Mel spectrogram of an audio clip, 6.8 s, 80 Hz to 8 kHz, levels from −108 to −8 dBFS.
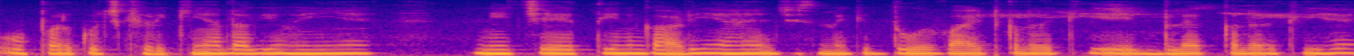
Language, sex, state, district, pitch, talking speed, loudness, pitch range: Hindi, female, Uttar Pradesh, Gorakhpur, 215 Hz, 185 wpm, -29 LUFS, 210-215 Hz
